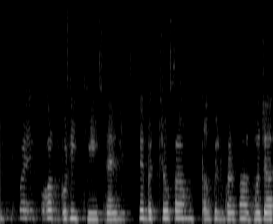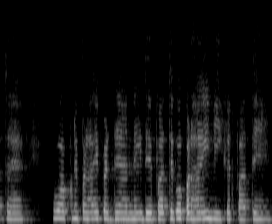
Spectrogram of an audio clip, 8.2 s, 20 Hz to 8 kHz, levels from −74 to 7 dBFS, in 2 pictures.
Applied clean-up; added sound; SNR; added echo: neural mask model DeepFilterNet 3.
